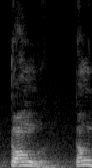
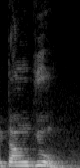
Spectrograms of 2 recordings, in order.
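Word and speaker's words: tongue: टंग्यू ना, टंग बोलते हैं लेकिन उसको क्या बोल देते हैं? टंग्यू। नहीं याद होगा, टंग कहेंगे तो TUNG लिख के खत्म हो जाएगा।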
